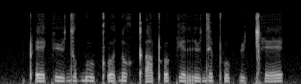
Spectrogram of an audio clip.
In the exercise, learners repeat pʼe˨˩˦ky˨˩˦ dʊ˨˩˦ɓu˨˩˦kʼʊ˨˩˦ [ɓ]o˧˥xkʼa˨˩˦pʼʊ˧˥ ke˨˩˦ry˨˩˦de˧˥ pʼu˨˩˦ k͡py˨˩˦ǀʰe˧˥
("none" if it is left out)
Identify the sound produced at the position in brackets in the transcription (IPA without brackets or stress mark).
ɗ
